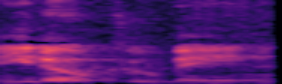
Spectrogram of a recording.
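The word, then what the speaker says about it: Nido Qubein: never heard of before came across this quote nidokubene is the way his name is pronounced does not sound like someone's name but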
